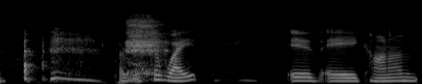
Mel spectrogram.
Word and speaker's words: Arisa: so happy to be talking with the poet erisa white arisa oh my god after reading that part in your book about pronouncing your name it's still it still didn't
